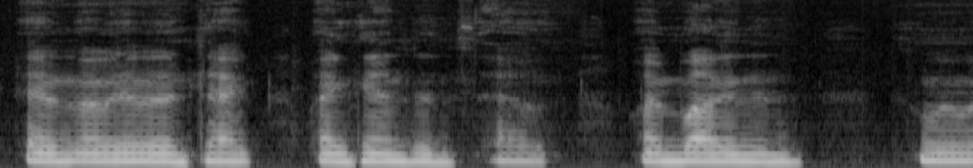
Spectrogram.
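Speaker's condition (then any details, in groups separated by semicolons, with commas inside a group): Parkinson's disease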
